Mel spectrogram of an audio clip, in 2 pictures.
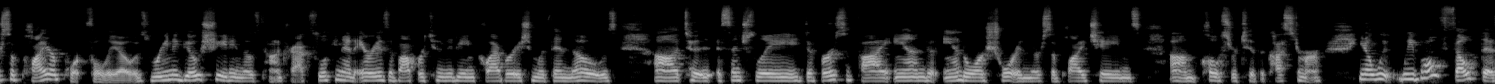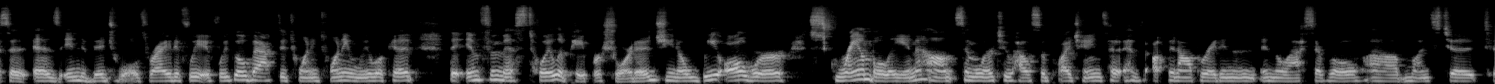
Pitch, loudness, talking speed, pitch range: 170 Hz, -23 LUFS, 165 wpm, 160-185 Hz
